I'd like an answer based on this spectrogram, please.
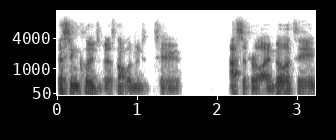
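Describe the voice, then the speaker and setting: A man with a Scottish accent talks at a very fast pace and a medium pitch, his pitch swinging very widely in a dry, close sound with no echo. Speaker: software client relationship manager. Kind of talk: webinar presentation.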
